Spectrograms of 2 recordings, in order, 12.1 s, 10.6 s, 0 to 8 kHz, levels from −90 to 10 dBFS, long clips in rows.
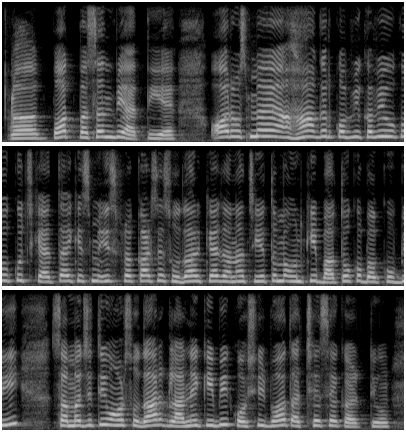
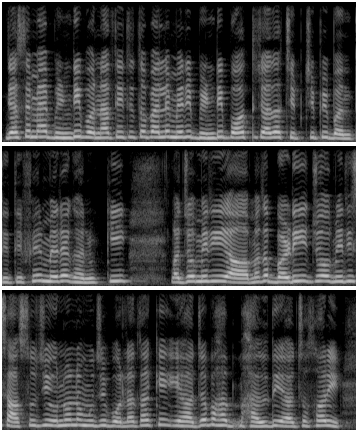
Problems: none marked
